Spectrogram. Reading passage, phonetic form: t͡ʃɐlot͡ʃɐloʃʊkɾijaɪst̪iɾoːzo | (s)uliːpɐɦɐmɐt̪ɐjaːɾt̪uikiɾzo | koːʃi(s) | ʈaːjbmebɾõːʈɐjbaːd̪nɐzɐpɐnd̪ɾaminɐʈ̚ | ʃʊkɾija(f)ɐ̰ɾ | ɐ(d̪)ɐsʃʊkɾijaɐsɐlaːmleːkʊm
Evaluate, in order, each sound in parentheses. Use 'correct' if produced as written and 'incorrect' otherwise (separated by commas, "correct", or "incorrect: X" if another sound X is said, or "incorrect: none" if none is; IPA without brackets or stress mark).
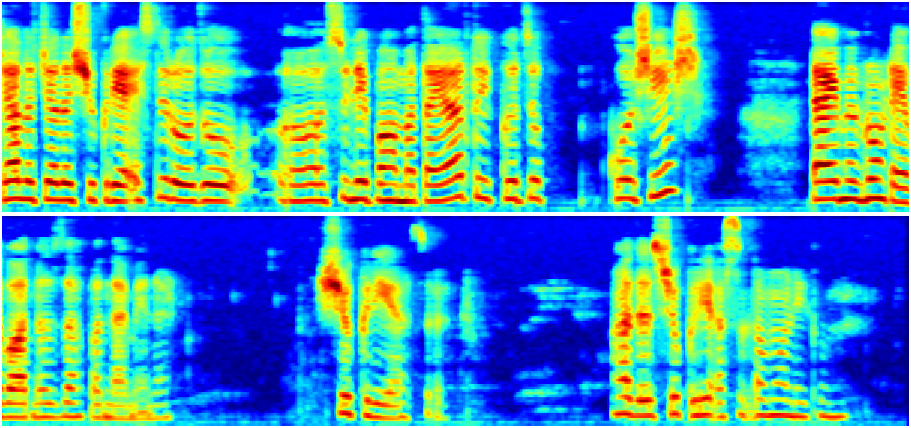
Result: correct, incorrect: ʃ, incorrect: s, correct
